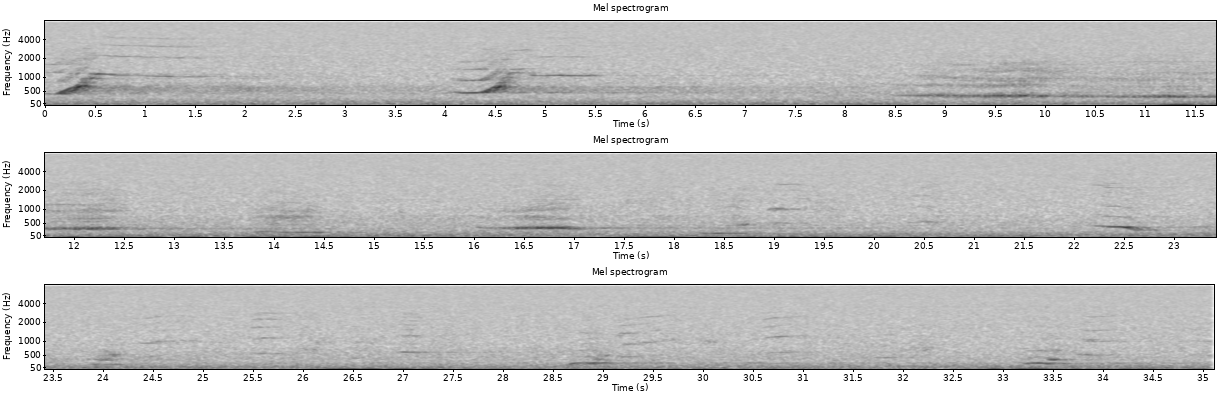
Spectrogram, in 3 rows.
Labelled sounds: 0.0	1.5	humpback whale, 0.80 to 3.3 kHz
4.1	5.6	humpback whale, 0.80 to 2.8 kHz
8.8	9.2	humpback whale, 0.90 to 1.1 kHz
19.0	19.3	humpback whale, 0.93 to 2.6 kHz
22.2	22.5	humpback whale, 2.2 to 2.5 kHz
24.4	25.8	humpback whale, 0.86 to 2.9 kHz
29.2	29.7	humpback whale, 0.83 to 2.7 kHz
30.7	30.9	humpback whale, 1.1 to 1.2 kHz
33.8	34.2	humpback whale, 0.96 to 2.5 kHz

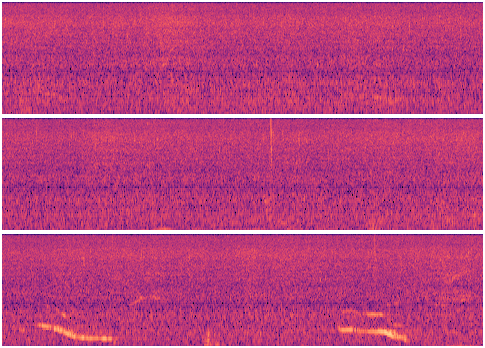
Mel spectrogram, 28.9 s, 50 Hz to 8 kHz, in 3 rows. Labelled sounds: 21.8	22.1	humpback whale, 1.1 to 1.5 kHz
26.0	26.9	humpback whale, 0.81 to 1.0 kHz
28.1	28.7	humpback whale, 2.4 to 3.1 kHz

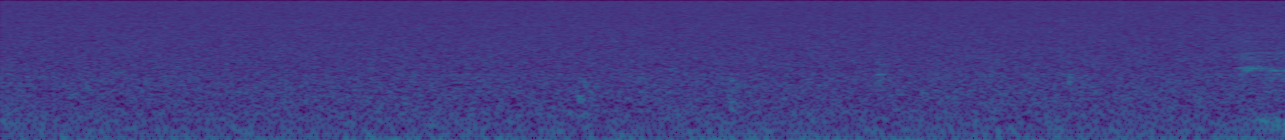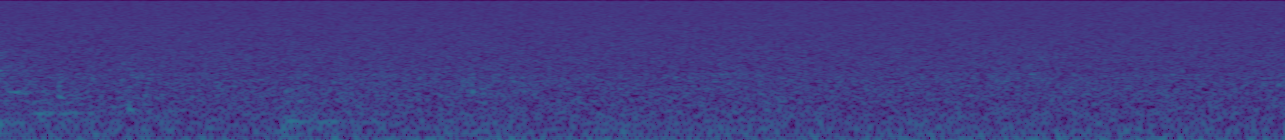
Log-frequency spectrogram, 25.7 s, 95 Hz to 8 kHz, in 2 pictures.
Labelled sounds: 12.3	12.7	humpback whale, 0.80 to 0.99 kHz

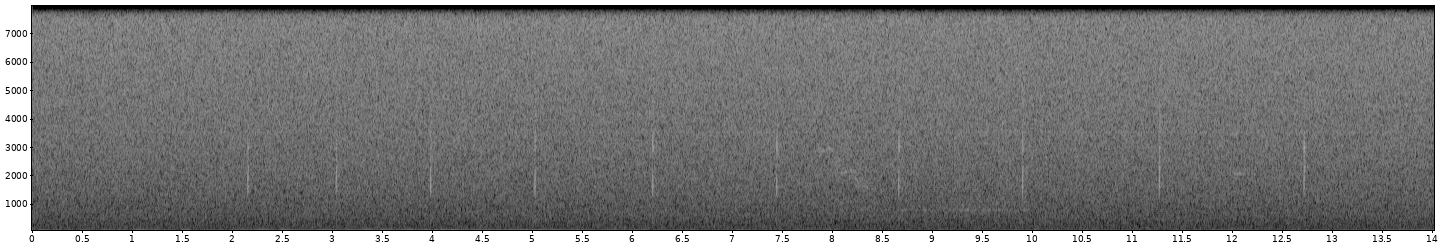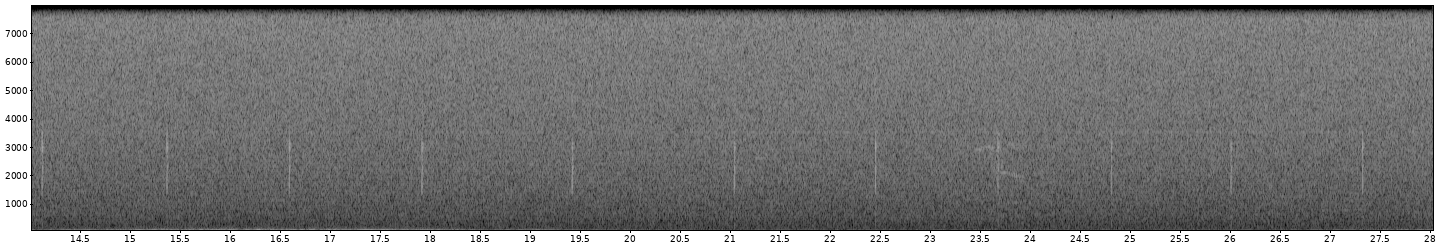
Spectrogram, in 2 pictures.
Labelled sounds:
23.7	24.0	killer whale, northern resident, G clan, GG subclan, call N23ii, 2.0 to 2.2 kHz

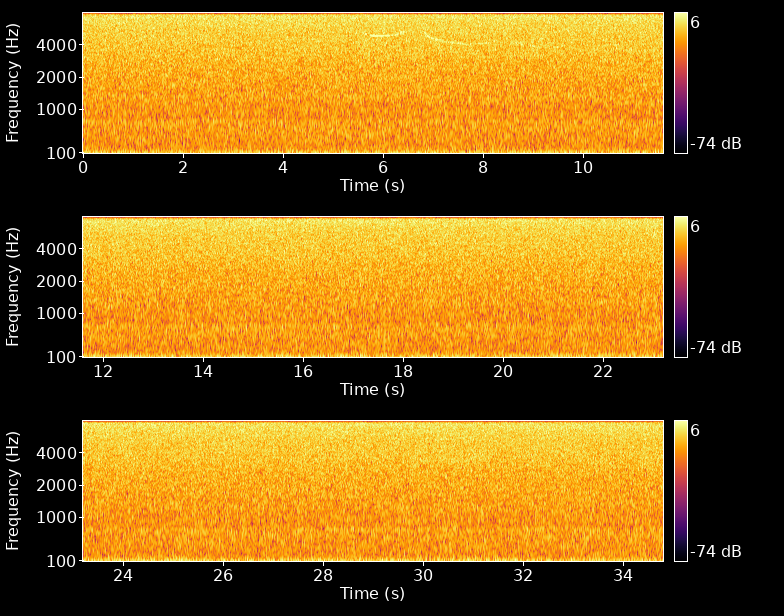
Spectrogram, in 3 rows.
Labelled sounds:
5.7	6.0	small unidentified odontocete, 4.8 to 5.0 kHz
7.5	7.7	small unidentified odontocete, 4.0 to 4.2 kHz

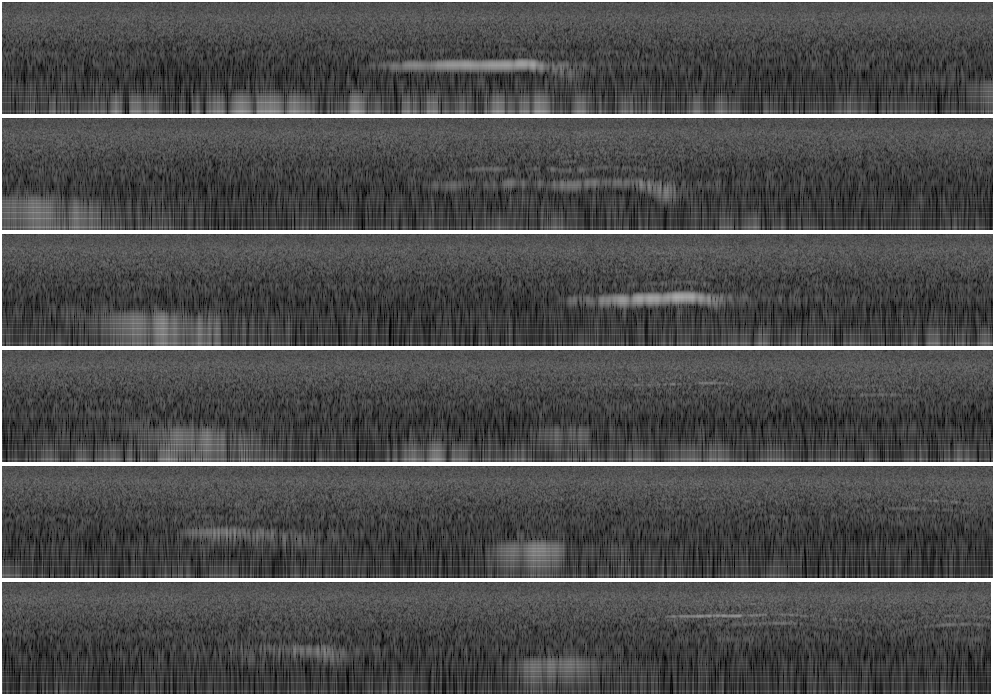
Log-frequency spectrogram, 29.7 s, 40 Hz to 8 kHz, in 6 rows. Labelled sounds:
13.2	13.4	humpback whale, 0.80 to 0.86 kHz
17.9	18.2	humpback whale, 1.4 to 1.6 kHz
19.0	19.4	humpback whale, 0.90 to 1.0 kHz
24.4	24.6	humpback whale, 1.4 to 1.6 kHz
28.1	29.7	humpback whale, 0.96 to 1.7 kHz

